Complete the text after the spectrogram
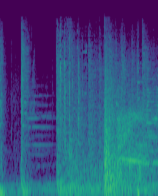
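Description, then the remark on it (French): Video game gunfire from deadly firearms, with several loud, sharp blasts spaced about a second apart over a dense, noisy action backdrop. It is punchy, with no one speaking. “deadly firearms.”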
